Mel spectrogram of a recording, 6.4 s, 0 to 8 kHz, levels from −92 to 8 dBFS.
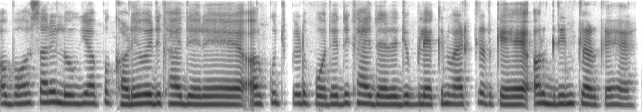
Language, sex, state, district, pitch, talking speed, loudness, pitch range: Hindi, female, Chhattisgarh, Jashpur, 230 Hz, 300 wpm, -18 LUFS, 220-240 Hz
